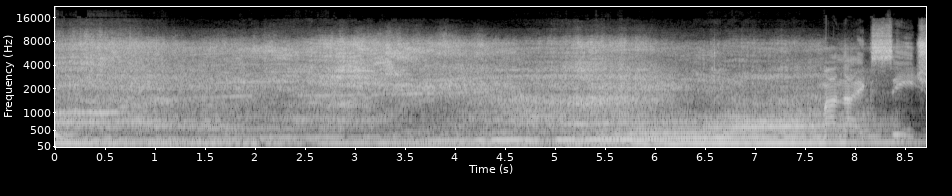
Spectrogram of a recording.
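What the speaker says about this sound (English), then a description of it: "Exige sounds really, really good." A Lotus Exige race car on the Cadwell Park circuit during a track day, its engine note loud and sustained, climbing steadily in pitch as it accelerates past, with a brief sharp crackle at the end.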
